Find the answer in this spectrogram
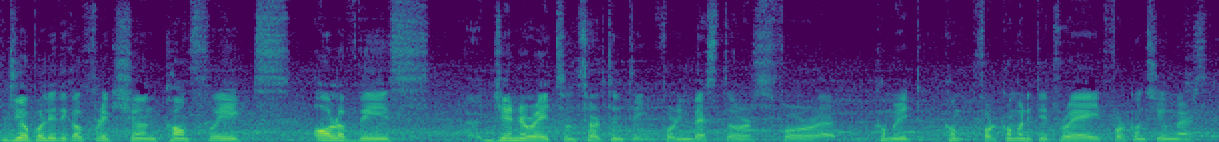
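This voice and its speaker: Noticeable background noise sits behind a man's voice. He speaks at a fairly high pitch and a moderate pace with fairly even intonation. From Mexico. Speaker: university lecturer, researcher. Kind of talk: interview answer.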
